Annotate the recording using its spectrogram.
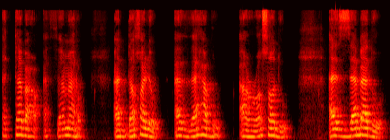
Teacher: İdğam şəmsiyyədə isə ləm açıq aydın oxunmur deyə, ona görə idğam şəmsiyyə deyirlər.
